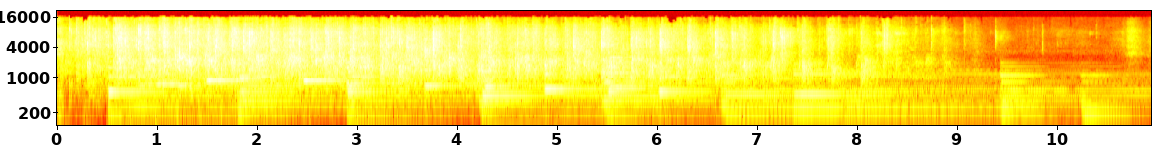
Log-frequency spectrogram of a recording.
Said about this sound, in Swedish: Men stort tack och tack ge honom en varm applåd.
